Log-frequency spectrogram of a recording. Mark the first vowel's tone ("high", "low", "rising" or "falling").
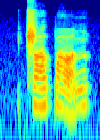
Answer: rising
